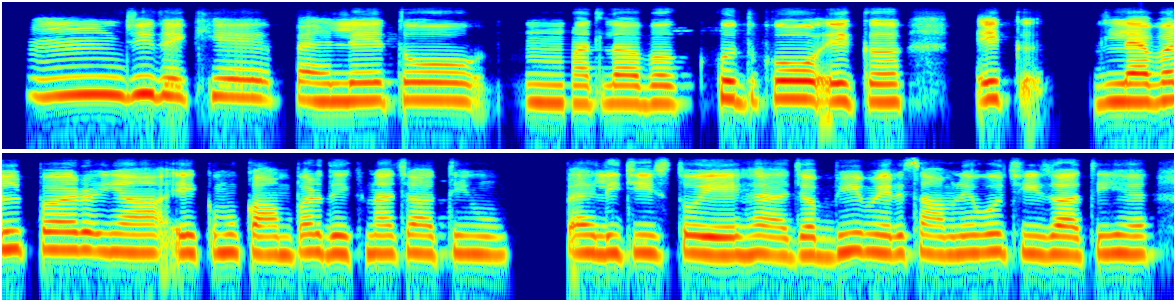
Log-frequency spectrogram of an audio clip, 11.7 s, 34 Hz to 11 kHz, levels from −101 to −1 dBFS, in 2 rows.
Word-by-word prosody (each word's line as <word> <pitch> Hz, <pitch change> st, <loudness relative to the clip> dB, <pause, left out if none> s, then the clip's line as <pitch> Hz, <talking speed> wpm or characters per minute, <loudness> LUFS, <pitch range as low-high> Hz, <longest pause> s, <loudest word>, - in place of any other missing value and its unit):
हुँ, 290 Hz, +2 st, +1 dB
जी 300 Hz, +2 st, +4 dB
देखिए, 270 Hz, -2 st, -1 dB
पहले 230 Hz, 0 st, +1 dB
तो 235 Hz, -, 0 dB, 0.6 s
मतलब 210 Hz, -1 st, -2 dB, 0.3 s
खुद 245 Hz, -2 st, +2 dB
को 250 Hz, -, +5 dB, 0.2 s
एक 225 Hz, -1 st, +2 dB, 0.5 s
एक 240 Hz, 0 st, +3 dB, 0.4 s
लेवल 225 Hz, +3 st, +4 dB
पर 250 Hz, -1 st, +2 dB
या 225 Hz, -1 st, 0 dB, 0.2 s
एक 220 Hz, -, -4 dB
मुक़ाम 215 Hz, -2 st, -1 dB
पर 225 Hz, +2 st, -1 dB
देखना 215 Hz, 0 st, -1 dB
चाहती 215 Hz, 0 st, -4 dB
हूँ 210 Hz, -1 st, -4 dB, 0.3 s
पहली 215 Hz, 0 st, 0 dB
चीज़ 215 Hz, -1 st, -3 dB
तो 220 Hz, -1 st, +1 dB
ये 205 Hz, -1 st, +5 dB
है। 205 Hz, -1 st, -1 dB
जब 200 Hz, -1 st, -1 dB
भी 230 Hz, +3 st, 0 dB
मेरे 220 Hz, -2 st, 0 dB
सामने 210 Hz, -1 st, -3 dB
वो 230 Hz, +1 st, 0 dB
चीज़ 215 Hz, -2 st, -3 dB
आती 210 Hz, +1 st, 0 dB
है, 210 Hz, -1 st, -1 dB
220 Hz, 165 wpm, -23 LUFS, 210-235 Hz, 0.6 s, को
